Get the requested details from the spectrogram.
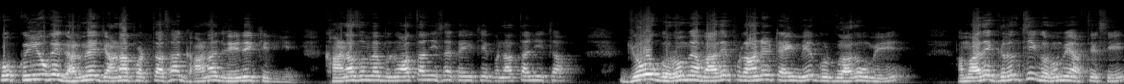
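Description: A man talks with a high pitch and ordinary pitch variation at a fairly slow pace. The background is quiet. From Shimla, Himachal Pradesh, India; Himachal Pradesh, India. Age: 70s. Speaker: retired air force veteran, writer and social worker; interview guest. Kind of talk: interview. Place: studio. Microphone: lapel.

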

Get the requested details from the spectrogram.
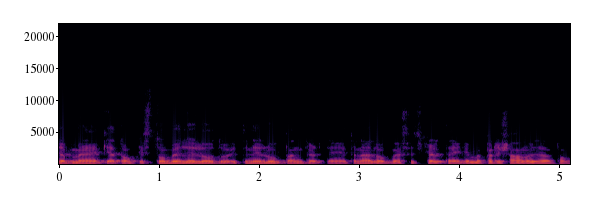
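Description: The man's intonation stays flat and monotone. He talks at a moderate pace. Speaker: podcast host. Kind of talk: podcast introduction. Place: home room. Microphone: video call.

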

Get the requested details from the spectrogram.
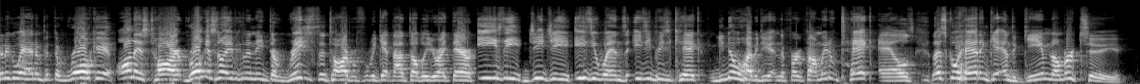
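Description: A man with an extremely high pitch, an animated tone and lively intonation, at a very fast pace with hardly any pauses, over noticeable background noise. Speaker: gaming YouTuber. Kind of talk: live gameplay commentary. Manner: loud.

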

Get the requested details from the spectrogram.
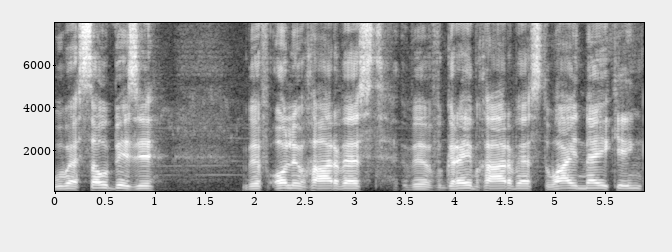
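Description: Dry sound with no echo around a man's speech. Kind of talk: casual vlog chat. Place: garden. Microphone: camera far.

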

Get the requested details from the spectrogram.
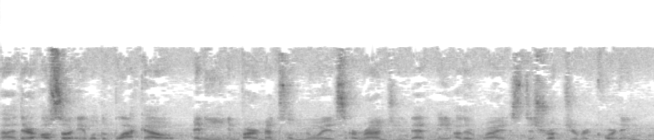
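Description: Over clear background noise, a man talks at low pitch and a moderate pace with little pitch movement.

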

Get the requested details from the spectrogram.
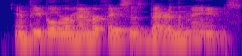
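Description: Speaking fairly quickly with fairly even intonation, a man has a plain, everyday voice set at a fairly high pitch. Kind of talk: comedic storytelling monologue.

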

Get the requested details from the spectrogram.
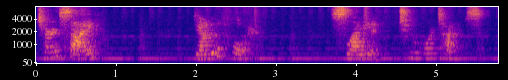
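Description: A woman at a very slow pace, with clear music in the background and audible room echo. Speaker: fitness instructor. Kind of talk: workout instruction cues. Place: home room. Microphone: camera far.

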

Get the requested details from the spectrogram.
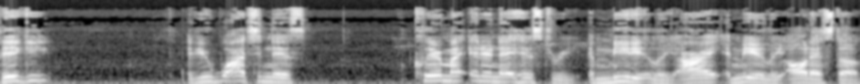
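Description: This man talks at a very fast pace with ordinary pitch variation. The sound is dry, with no echo. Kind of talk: acted found-footage confession. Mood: panicked, remorseful, comic. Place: forest. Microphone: phone near.

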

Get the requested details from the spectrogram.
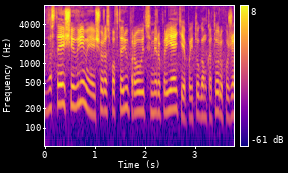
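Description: Speech comes at a very fast pace with fairly even intonation. Faint background noise sits under the voice. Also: man.

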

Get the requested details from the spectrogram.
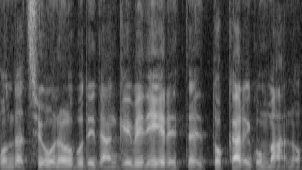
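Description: Speaking at a fairly quick pace is a man. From Naples, Italy; Italy. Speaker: priest running a children's foundation. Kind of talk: TV interview. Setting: TV studio. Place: studio.

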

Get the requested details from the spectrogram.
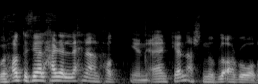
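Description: In a Cairo accent, the speaker sounds animated, with very wide pitch swings. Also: man. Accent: Egyptian Arabic (Cairene). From Egypt. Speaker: chemistry teacher. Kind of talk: lecture. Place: studio. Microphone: lapel.

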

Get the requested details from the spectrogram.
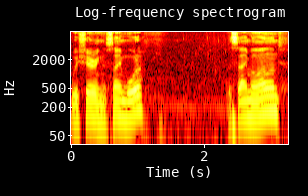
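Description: A man at a medium pitch and moderate pace, with ordinary pitch variation and a dark, mellow tone

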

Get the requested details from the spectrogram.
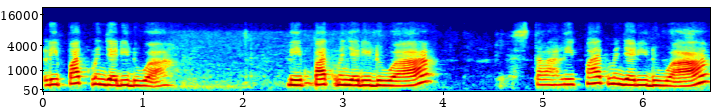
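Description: Speaking at a very slow pace, a woman leaves long, frequent pauses. Her pitch is fairly high with ordinary variation, and the background is quiet. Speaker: pharmaceutical marketing executive; guest lecturer. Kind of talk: guest lecture. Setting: video call. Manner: animated. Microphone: video call.

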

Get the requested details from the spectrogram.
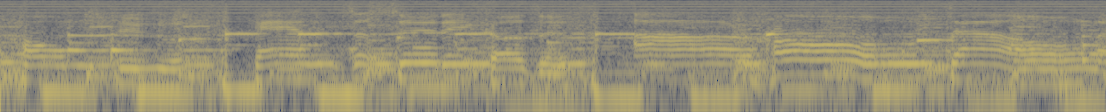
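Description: Loud background noise is present. Over it, a man talks. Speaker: square dance caller. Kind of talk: square dance calling rhythmic to music. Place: hall. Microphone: handheld.

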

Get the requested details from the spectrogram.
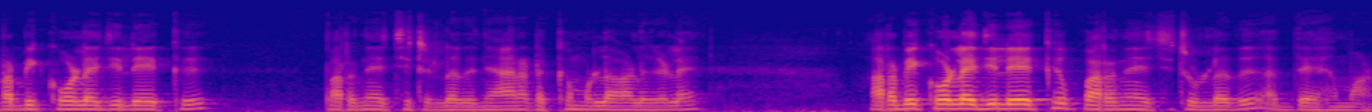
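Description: A man talks with a mostly level intonation in a quiet setting. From Kerala. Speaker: former student, community member; interviewee. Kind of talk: testimony. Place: home room. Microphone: lapel.

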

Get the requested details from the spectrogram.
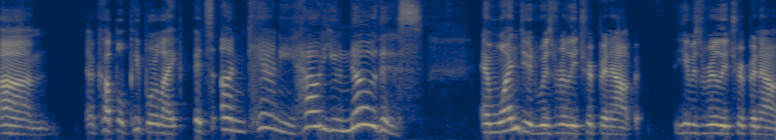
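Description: A woman speaks with lively intonation at a moderate pace. The background stays quiet. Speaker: psychic reader; radio guest. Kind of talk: casual chat. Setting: video call. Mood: upbeat, storytelling. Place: home room. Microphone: video call.

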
